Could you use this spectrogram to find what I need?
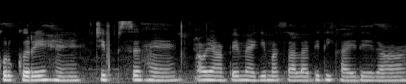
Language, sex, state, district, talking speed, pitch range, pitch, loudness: Hindi, female, Punjab, Pathankot, 190 wpm, 185-200 Hz, 195 Hz, -18 LUFS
